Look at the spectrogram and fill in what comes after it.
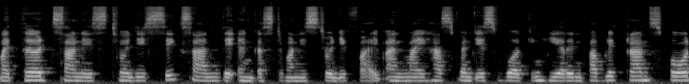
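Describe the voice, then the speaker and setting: A woman talks at a moderate pace with hardly any pauses. Her intonation is monotone and flat. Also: fairly low pitch for a woman. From Kerala, India. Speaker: registered nurse and business coach. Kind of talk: interview. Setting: video call.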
